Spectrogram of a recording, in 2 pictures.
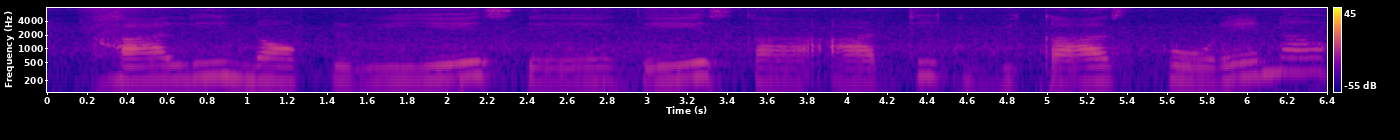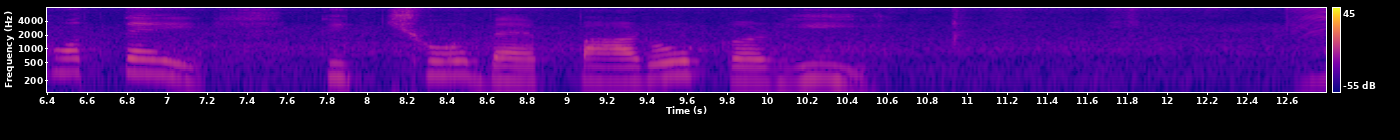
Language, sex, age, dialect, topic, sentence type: Maithili, female, 36-40, Bajjika, banking, statement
